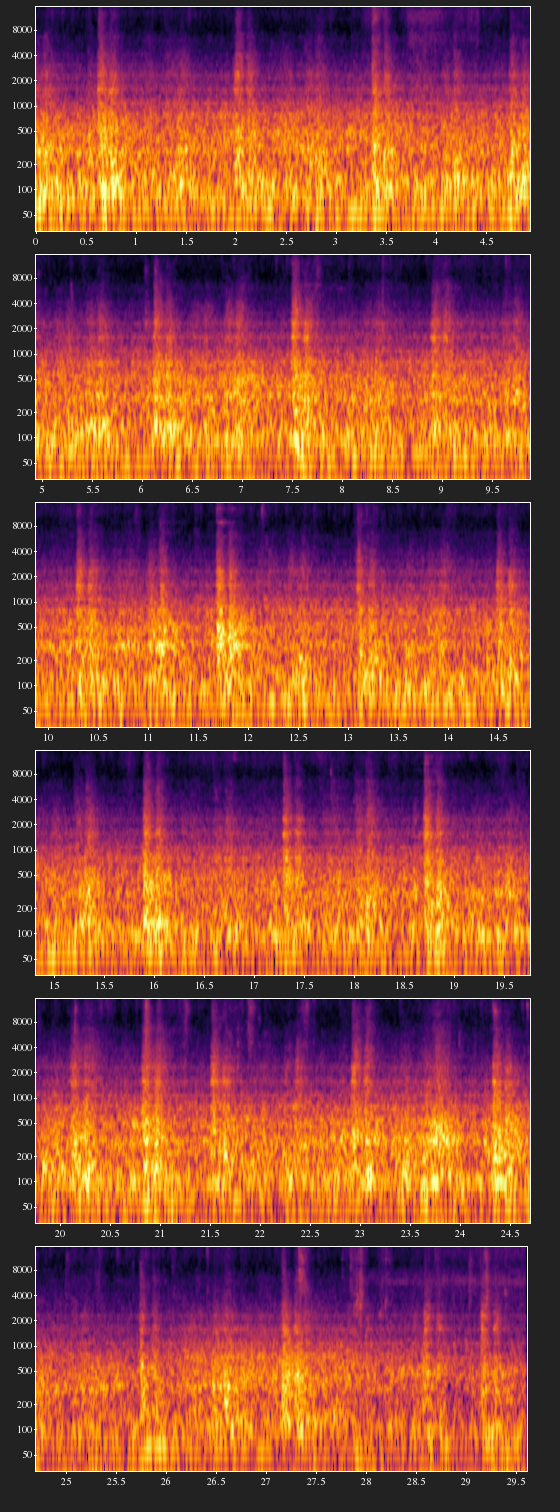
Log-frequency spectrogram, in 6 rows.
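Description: Hankyu 8000 series electric train heard from inside the car while running: a steady rumble of wheels on rail with frequent clacks over rail joints, easing slightly near the end.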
